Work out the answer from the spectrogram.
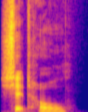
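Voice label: "shithole" British English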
